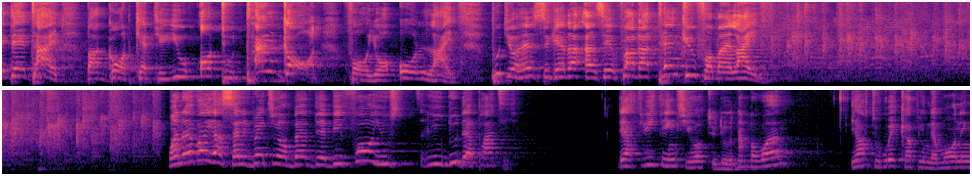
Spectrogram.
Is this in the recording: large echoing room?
yes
